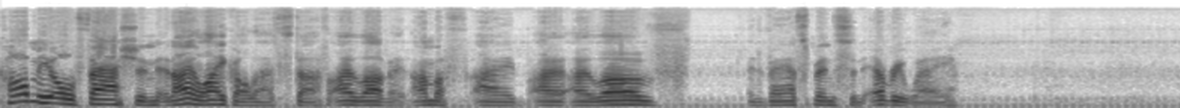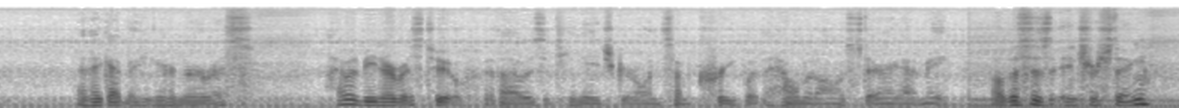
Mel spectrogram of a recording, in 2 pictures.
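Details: Man who says he stammers a little on a regular basis, repeating and mispronouncing words, partly attributed to his motorcycle helmet squishing his cheeks while talking; mild stuttering.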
